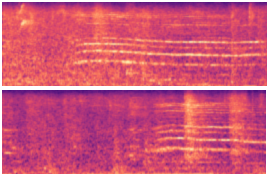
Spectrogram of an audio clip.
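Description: A congregation sings slowly together in a large echoing hall.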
